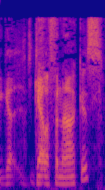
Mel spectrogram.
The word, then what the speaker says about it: Galifianakis: Zach, how do you say Galifianakis? – Galifianakis is the director, friend of Michael Keaton.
